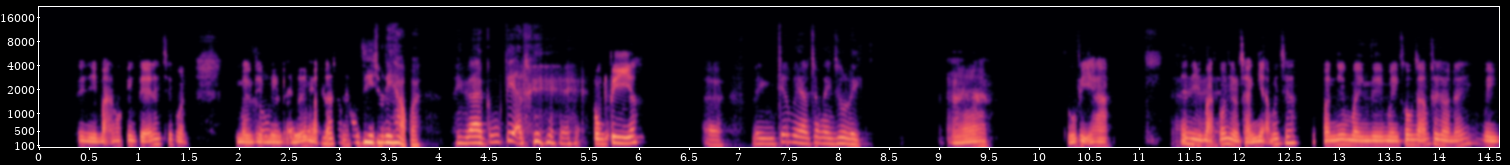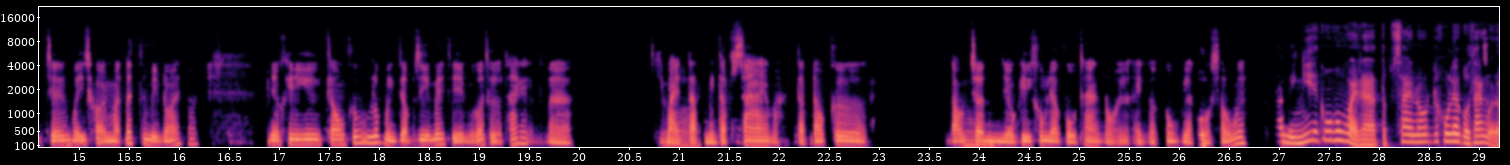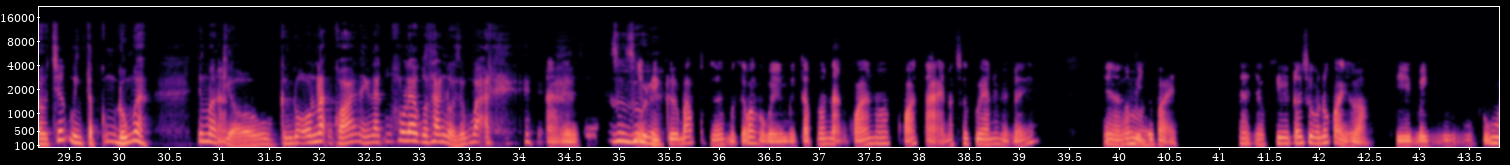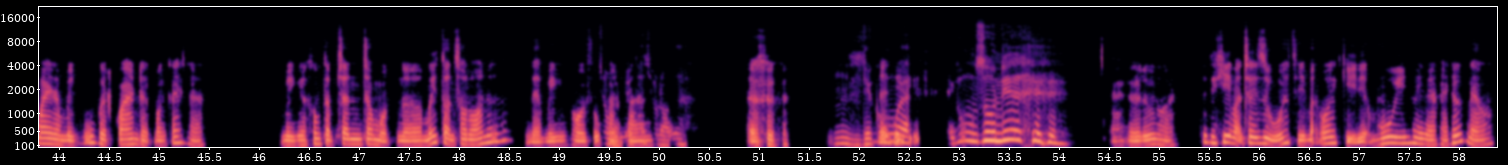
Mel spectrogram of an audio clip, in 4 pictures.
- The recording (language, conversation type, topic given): Vietnamese, unstructured, Bạn đã từng có trải nghiệm đáng nhớ nào khi chơi thể thao không?
- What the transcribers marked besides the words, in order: laugh; tapping; sniff; other background noise; other noise; chuckle; laughing while speaking: "Ờ"; chuckle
